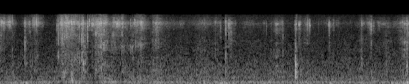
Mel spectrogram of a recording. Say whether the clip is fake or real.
fake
